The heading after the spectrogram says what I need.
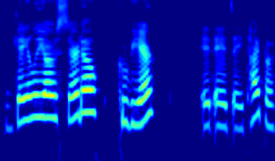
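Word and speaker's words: Galeocerdo cuvier: cool group of animals its scientific name is pronounced galio cerdo Cuvier it is a type of fish and carnivore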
